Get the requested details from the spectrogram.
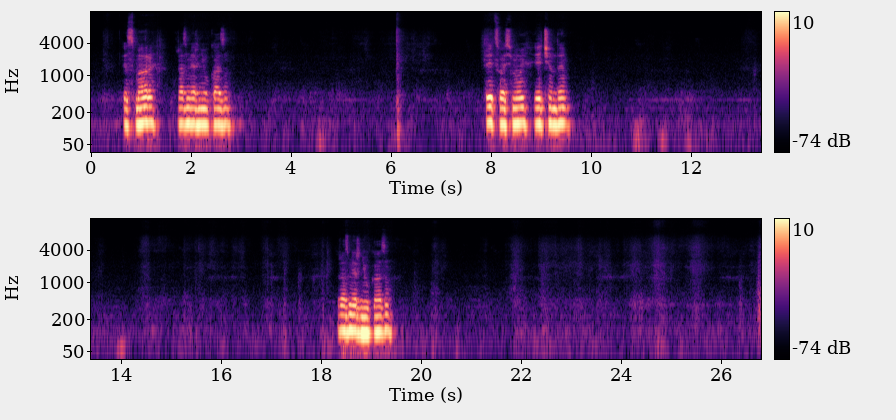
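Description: Fabric rustles softly as clothes are smoothed and laid flat.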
